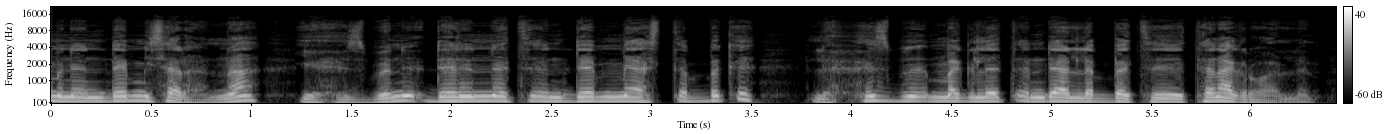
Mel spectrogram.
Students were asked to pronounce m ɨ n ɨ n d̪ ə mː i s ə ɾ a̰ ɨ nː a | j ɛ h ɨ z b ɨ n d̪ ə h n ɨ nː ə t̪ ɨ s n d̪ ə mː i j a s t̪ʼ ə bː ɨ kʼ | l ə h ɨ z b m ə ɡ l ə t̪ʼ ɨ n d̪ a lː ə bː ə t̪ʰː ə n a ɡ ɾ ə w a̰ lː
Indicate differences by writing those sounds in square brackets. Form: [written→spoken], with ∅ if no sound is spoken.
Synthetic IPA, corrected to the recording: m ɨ n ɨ n d̪ ə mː i s ə ɾ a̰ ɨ nː a | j ɛ h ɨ z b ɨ n d̪ ə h n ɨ nː ə t̪ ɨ [s→∅] n d̪ ə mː i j a s t̪ʼ ə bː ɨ kʼ | l ə h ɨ z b m ə ɡ l ə t̪ʼ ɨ n d̪ a lː ə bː ə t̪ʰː ə n a ɡ ɾ ə w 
